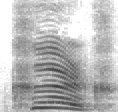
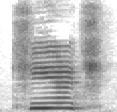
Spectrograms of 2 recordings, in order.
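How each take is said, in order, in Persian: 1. این مصوت یک صدای 'uh' مبهم است. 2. این مصوت یک صدای 'ee' جلویی است. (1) "کرک هستش" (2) "کیرک نیست، ای تلفظ نکنین"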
